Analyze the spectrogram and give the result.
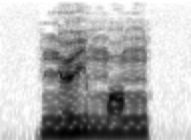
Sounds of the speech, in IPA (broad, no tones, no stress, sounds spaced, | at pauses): n ø i̯ m ɔ ŋ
